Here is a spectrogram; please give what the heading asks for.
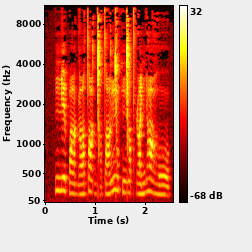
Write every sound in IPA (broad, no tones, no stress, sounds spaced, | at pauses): ɲ e p ɑ ɡ ɑ tˤ e ɡ͡ǀ o tˤ ø ŋ͡ǀ o p ŋ͡ǀ y tˤ ɡ e ɲ ɦ ɑ ɦ o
